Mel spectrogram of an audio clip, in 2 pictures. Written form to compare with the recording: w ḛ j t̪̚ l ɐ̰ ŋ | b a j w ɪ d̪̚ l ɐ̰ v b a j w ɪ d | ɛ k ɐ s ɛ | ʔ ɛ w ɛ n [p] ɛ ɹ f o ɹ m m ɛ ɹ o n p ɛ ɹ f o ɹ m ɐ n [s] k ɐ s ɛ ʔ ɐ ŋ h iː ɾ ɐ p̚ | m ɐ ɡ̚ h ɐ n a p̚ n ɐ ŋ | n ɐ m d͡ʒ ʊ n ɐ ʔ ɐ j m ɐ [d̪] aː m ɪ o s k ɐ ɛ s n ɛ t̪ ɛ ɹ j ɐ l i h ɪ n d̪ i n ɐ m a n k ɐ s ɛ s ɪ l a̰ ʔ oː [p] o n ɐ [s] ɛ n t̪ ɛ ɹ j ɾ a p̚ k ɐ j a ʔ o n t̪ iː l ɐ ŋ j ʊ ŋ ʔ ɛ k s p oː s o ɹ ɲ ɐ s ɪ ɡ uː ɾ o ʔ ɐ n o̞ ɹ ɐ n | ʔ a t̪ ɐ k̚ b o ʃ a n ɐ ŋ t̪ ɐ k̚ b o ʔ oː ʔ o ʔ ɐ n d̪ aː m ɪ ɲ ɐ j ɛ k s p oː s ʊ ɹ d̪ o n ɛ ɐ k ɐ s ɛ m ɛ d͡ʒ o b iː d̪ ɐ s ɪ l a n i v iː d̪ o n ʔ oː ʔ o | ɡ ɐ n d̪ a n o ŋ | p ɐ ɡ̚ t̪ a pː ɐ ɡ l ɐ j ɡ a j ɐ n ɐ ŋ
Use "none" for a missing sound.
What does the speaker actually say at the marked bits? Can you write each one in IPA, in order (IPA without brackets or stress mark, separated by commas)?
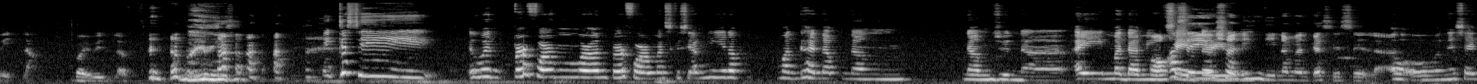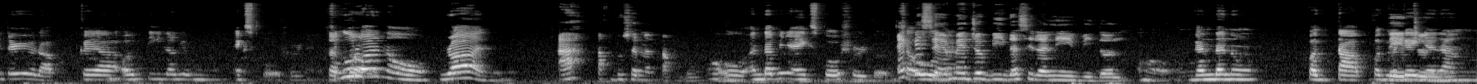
p, s, d̪, ʔ, s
